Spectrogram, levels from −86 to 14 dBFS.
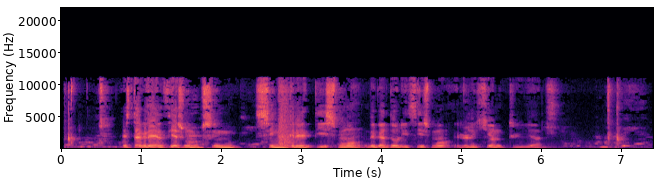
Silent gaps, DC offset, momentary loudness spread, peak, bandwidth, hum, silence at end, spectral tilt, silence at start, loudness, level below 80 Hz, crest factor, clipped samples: none; under 0.1%; 15 LU; -2 dBFS; 11.5 kHz; none; 0.15 s; -3.5 dB/octave; 0.05 s; -17 LUFS; -48 dBFS; 16 dB; under 0.1%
